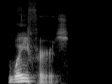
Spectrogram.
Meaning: plural of wafer
- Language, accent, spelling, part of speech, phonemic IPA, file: English, US, wafers, noun, /ˈweɪ.fɚz/, En-us-wafers.ogg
